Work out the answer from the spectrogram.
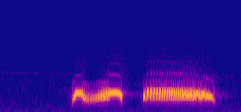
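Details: Spotted dove coo in thúc gù style, thổ voice: a single clean phrase, a rising-falling double hoot then a long rough-textured coo held about half a second, with silence around it.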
